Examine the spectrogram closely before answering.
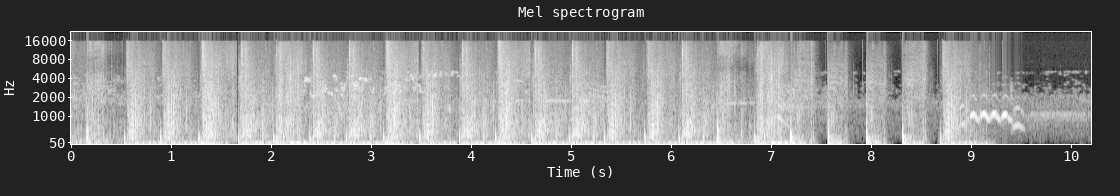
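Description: A heavy machine gun fires rapid bursts of shots.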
